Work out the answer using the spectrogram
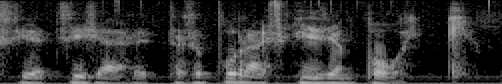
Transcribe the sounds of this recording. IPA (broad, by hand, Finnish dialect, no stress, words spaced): sielt sisæs etːæ se purɑsʲkin sem poikːi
